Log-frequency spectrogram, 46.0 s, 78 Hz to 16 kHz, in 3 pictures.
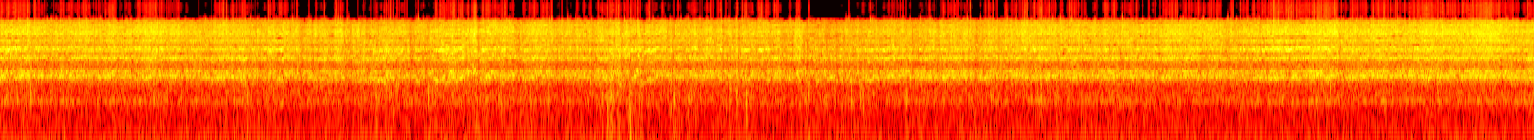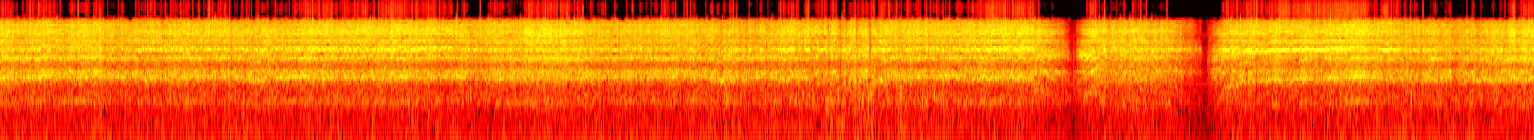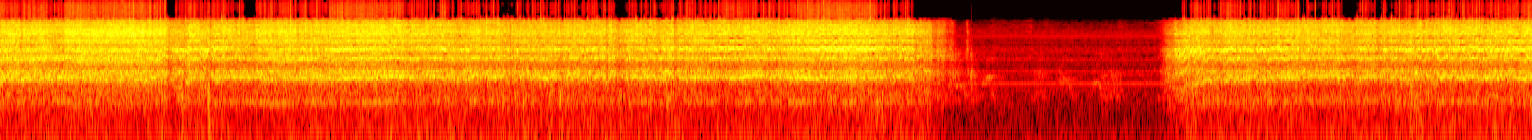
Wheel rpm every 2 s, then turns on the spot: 230, 220, 230, 220, 220, 230, 230, 230, 230, 220, 220, 220, 200, 110, 200, 210, 210, 230, 230, 200, 20, 140, 220.
none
